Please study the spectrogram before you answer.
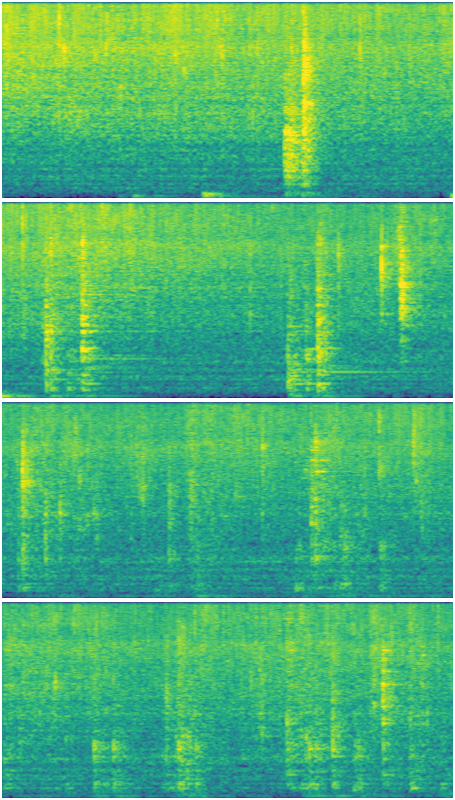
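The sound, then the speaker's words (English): Loud, steady sizzling from a hot pan as hot water is poured in while cooking, with crackling bursts and the scrape of stirring throughout. No voices. “I am using hot water. I want to make it really clean today. So put some hot water.”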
